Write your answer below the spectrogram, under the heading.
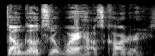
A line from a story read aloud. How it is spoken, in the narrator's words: Zaire said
